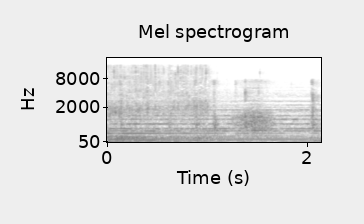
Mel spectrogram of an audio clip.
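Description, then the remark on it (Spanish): Water pours steadily into a basin for washing feet, a continuous splashing stream with a faint rising, ringing tone as it fills, fairly quiet for about two seconds. “Luego echa agua en la jofaina y se puso a lavarle los pies a los discípulos”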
